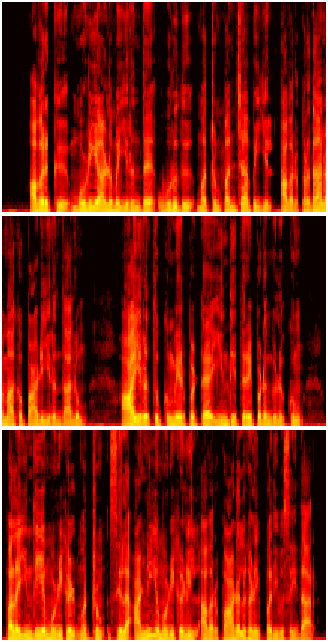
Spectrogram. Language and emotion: Tamil, neutral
